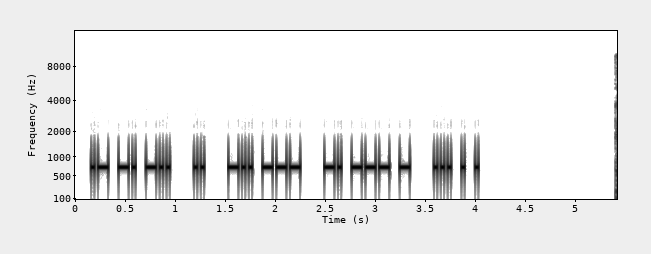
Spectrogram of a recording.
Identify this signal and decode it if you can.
Morse code, heard as a keyed tone, about 34 wpm, 700 Hz. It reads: AND I DO NOT SEE
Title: Sets of 5 Words Encore2 35wpm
